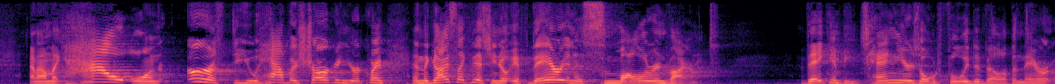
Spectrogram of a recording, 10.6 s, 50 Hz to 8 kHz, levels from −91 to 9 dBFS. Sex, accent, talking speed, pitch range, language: male, American, 215 wpm, 110-170 Hz, English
